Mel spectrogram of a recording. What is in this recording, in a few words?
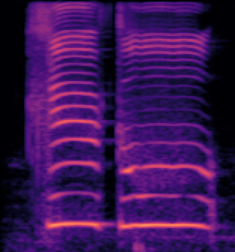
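"zhi zhu", Mandarin Chinese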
